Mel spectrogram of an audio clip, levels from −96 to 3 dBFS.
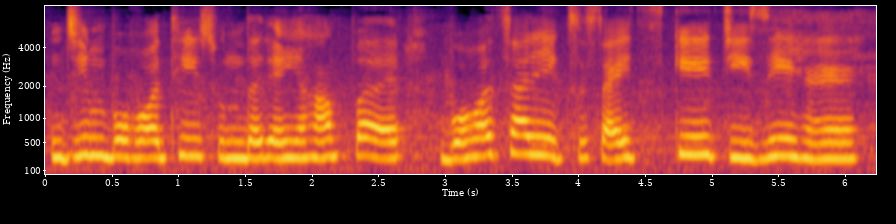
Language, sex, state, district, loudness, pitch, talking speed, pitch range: Hindi, female, Odisha, Sambalpur, -12 LUFS, 265 Hz, 125 wpm, 255-285 Hz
